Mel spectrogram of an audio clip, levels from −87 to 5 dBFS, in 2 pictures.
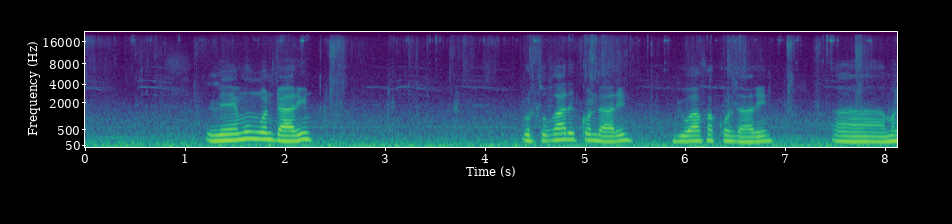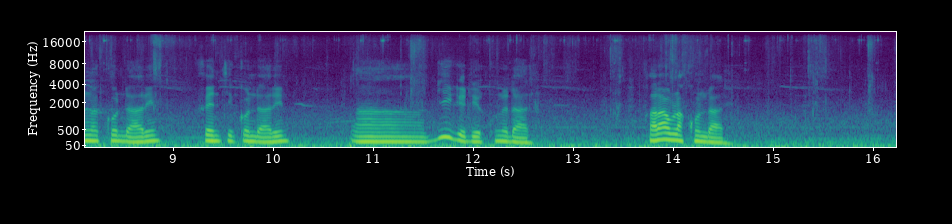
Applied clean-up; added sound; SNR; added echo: none; Walk, footsteps; 12 dB; none.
